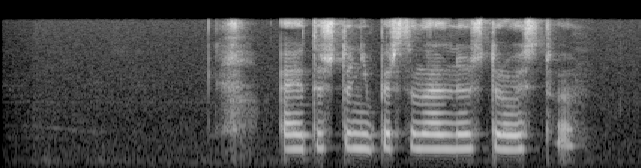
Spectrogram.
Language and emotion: Russian, neutral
